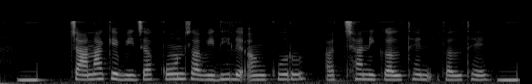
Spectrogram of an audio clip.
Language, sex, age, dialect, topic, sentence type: Chhattisgarhi, female, 31-35, Northern/Bhandar, agriculture, question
